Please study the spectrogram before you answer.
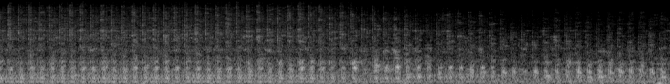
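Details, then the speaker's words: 1963 Ford F100 unibody V8 first start after 20+ years sitting; even low burble, no valve train noise, exhaust pipe cut off and tapping the cross member; normal idle. "it's obviously has oil pressure cu there's no valve train noise at all that pumpkin is right there from that exhaust pipe this motor is quiet as a church mouse"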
